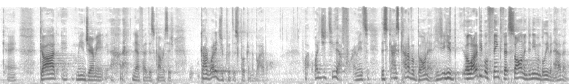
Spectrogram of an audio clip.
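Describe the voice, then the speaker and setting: A man's voice: fairly high pitch, sing-song, fast talker, fairly bright tone, breathy edge. Young man preaching in a reverberant hall. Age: 20s. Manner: conversational, joking asides, frequent "okay?" check-ins. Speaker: pastor. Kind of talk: sermon.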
